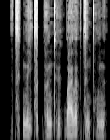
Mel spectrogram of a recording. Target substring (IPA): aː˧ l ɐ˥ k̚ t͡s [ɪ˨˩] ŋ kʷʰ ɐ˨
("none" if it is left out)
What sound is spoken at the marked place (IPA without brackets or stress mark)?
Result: ɪ˨˩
